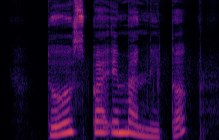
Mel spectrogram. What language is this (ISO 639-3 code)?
kln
